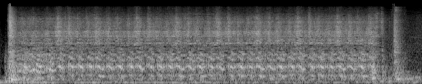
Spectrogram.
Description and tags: VHCL - Engine Turning Over v8
This is a very old recording of a V-8 van turning over and failing to start. I recorded this about 17 years ago on a Nagra III with a long forgotten Sennheiser short shotgun microphone. I just found it and tried to clean it up a bit (there's traffic noise in the background) to make it useful. I would have given more handle, but there is dialog immediately preceding and following this, so it's all I have.
car, drive, idle, vehicle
